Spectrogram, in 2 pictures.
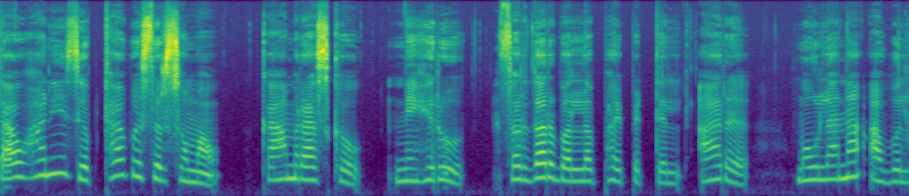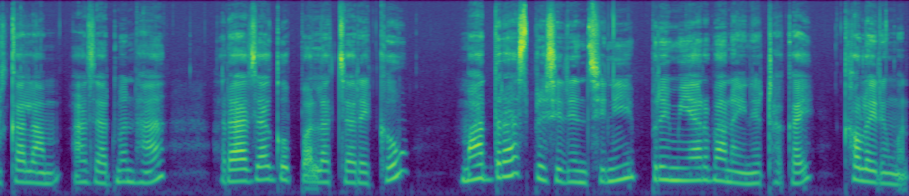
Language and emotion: Bodo, neutral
